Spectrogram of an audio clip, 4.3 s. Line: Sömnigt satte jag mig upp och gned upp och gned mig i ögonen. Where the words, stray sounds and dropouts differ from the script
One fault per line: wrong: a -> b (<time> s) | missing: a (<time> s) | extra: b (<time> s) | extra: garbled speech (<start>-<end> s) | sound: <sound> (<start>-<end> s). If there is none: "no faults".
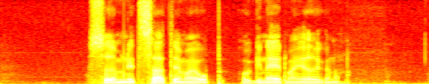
missing: upp och gned (2.9 s)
